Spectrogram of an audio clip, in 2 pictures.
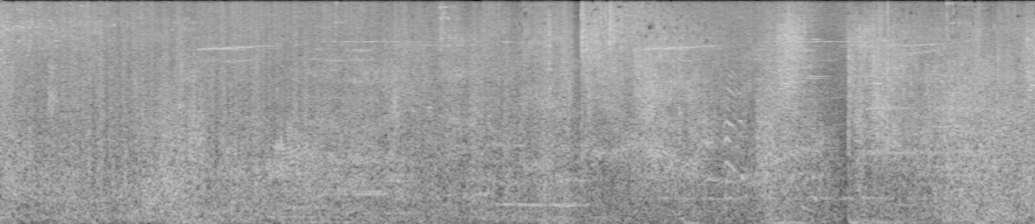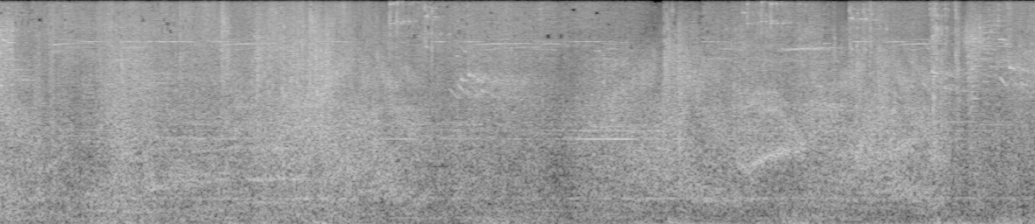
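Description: Fiery blasts and explosions crackle and boom without pause.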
